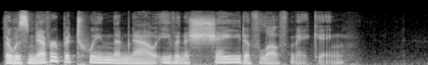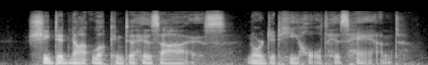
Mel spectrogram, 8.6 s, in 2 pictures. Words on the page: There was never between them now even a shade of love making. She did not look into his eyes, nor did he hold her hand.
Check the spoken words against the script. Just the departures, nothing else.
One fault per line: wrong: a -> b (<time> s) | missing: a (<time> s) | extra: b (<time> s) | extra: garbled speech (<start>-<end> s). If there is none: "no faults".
wrong: her -> his (7.6 s)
